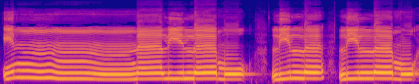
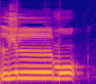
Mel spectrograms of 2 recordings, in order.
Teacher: Kenapa enggak boleh mantul karena lam bukan huruf Qalqalah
